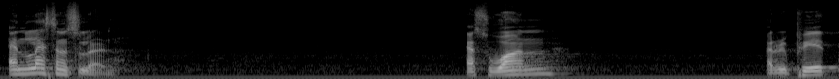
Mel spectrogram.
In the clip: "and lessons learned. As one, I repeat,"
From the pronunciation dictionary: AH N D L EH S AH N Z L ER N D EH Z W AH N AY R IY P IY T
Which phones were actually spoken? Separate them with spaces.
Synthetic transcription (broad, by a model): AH N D L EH S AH N S L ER N EH S W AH N AY R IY P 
